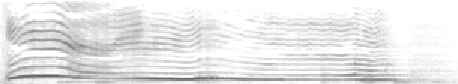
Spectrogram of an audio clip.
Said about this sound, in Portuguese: O BGA puxou o broche enterrado no tornozelo do Come Carne Crua, que deu um uivo de dor.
